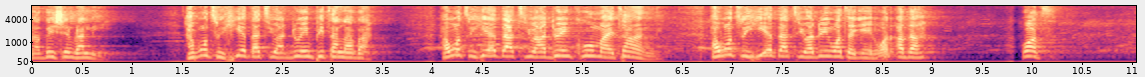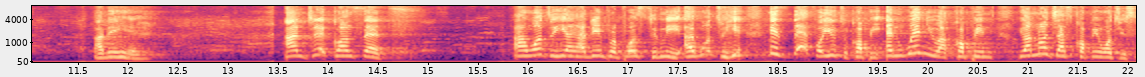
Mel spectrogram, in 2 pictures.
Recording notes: Preached at the Make Yourselves Saviours Of Men Camp 13th to 15th of February 2019 in Mampong, Ghana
